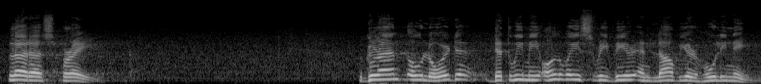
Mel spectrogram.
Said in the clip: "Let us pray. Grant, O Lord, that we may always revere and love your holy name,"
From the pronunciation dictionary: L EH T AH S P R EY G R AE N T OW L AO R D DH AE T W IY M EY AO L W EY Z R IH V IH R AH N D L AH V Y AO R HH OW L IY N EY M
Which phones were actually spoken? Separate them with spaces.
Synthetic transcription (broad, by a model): L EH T AH S P R EY G R AE N T OW L AO R D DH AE T W IY M EY AO L W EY S R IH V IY R AH N D L AH V Y AO R HH OW L IY N EY M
